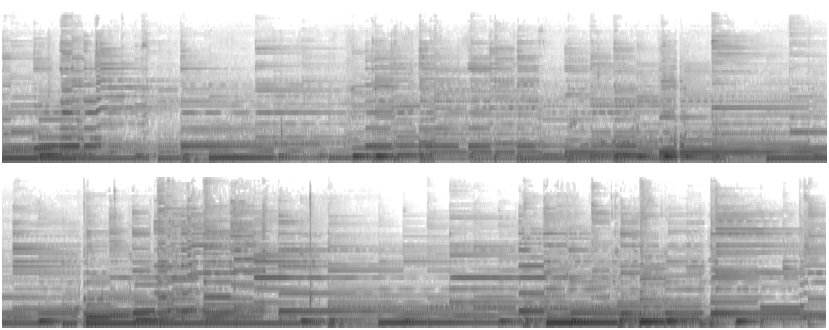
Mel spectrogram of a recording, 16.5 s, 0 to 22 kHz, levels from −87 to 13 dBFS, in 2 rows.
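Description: At 6.73 to 6.78 s there is a short concealed packet loss: about 40 ms of audio arrived too late to decode, and roughly 31 ms was synthesised by extending the preceding sound. Instead of a silent gap or click, this produces a brief smeared wobble.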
